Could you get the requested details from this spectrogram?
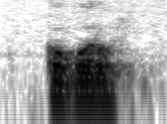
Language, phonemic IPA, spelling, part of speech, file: Kikuyu, /kòɣòɾò(ꜜ)/, kũgũrũ, noun, LL-Q33587 (kik)-kũgũrũ.wav
- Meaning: leg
